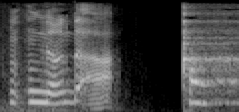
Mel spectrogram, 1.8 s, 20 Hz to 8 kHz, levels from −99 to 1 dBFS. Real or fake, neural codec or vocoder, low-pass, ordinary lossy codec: real; none; 7.2 kHz; AAC, 32 kbps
